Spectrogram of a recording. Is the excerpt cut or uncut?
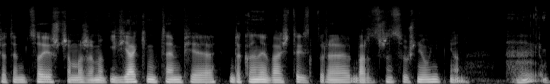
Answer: cut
